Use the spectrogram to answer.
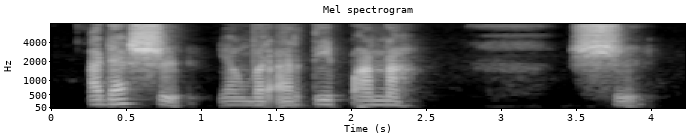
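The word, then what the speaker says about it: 矢: Shi. Ini bacanya shi. Yang berarti shi ya. Oke, shi. Shi. Ya, nada ketiga shi.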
